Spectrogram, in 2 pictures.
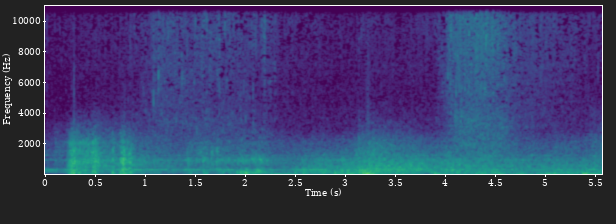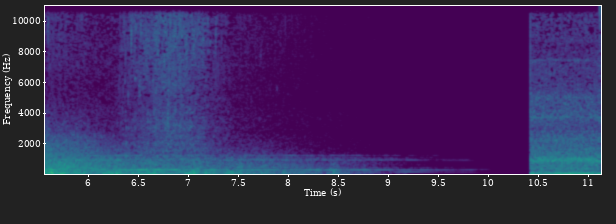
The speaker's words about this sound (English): I'm here on the ferry with my car. This boat has just left the mainland, and we're traveling across the lake to Slumberland Island. I can see it way off in the distance.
